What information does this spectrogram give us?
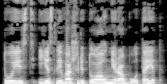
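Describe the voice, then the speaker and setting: A woman voicing a lively, spirited young princess in an audiobook. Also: on the high side, moderate pace, close to an everyday voice. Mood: playful. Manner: lively, playful, exasperated. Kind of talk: audiobook character voice.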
